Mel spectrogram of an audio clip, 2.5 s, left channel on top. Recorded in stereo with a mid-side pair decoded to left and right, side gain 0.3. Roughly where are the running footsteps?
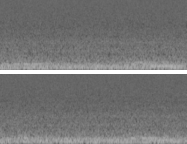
I don't hear running footsteps.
